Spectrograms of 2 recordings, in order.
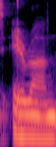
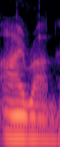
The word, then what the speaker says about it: Iran: Did you see that press conference the other day where an Iranian journalist said to Tyler Adams that you're pronouncing the name of our country wrong? He said it's Iran, not Iran.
